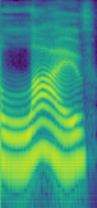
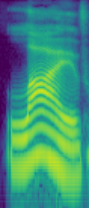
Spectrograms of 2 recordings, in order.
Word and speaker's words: live: But this is a live concert. That's live with a long ai sound.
